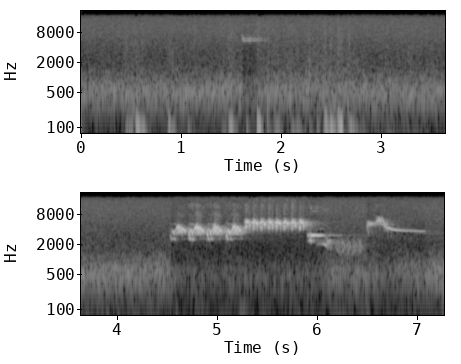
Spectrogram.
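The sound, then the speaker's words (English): Fox sparrow song: a bright run of whistled, warbling notes lasting about a second and a half, then a brief higher note. Steady background hiss runs throughout, with a few soft low thumps earlier. “Fox Sparrow mixed in.”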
